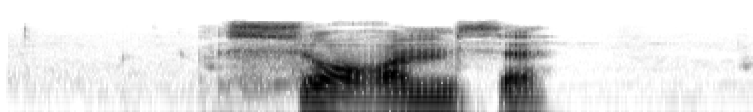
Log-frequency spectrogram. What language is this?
Kabyle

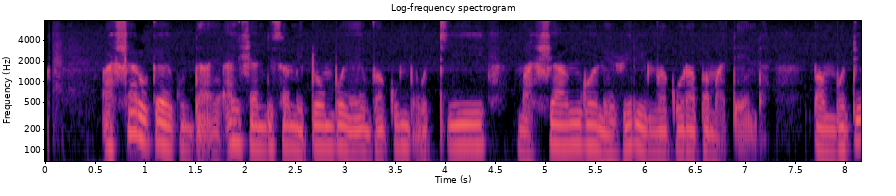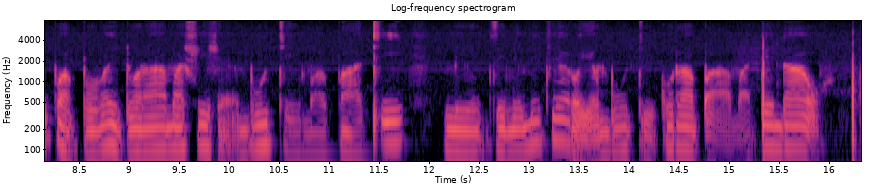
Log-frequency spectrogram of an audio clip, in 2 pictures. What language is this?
Ndau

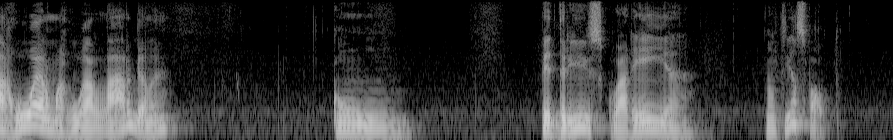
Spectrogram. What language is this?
Portuguese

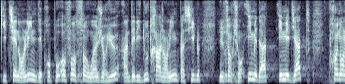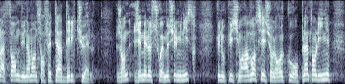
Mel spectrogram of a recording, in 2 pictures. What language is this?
French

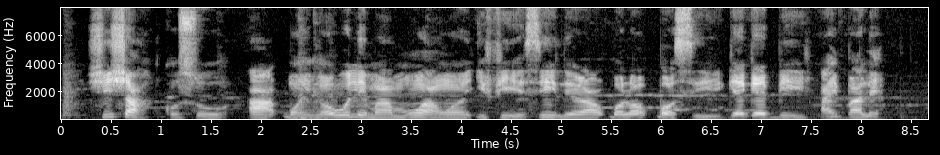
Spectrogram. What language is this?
Yoruba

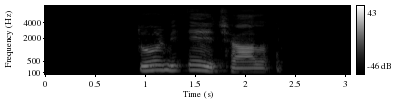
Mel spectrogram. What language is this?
Kohistani Shina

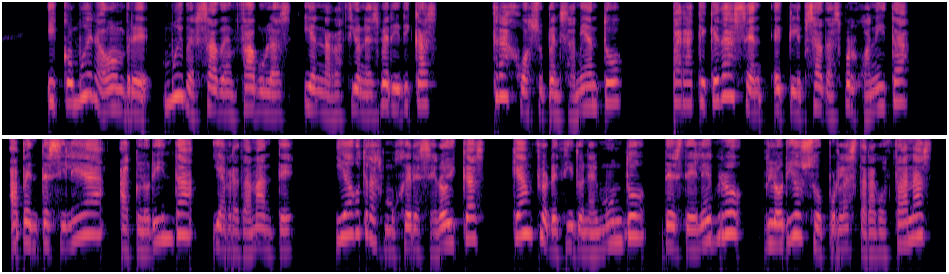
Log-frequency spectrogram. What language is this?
Spanish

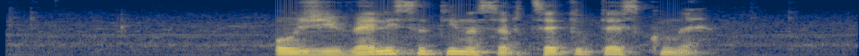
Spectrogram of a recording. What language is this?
Bulgarian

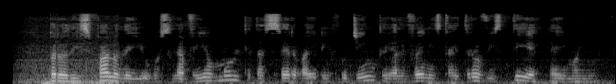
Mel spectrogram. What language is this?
Esperanto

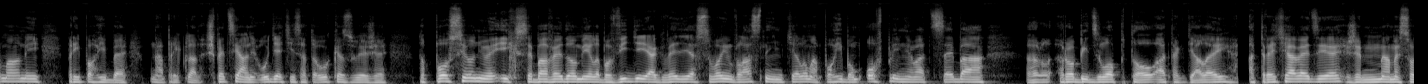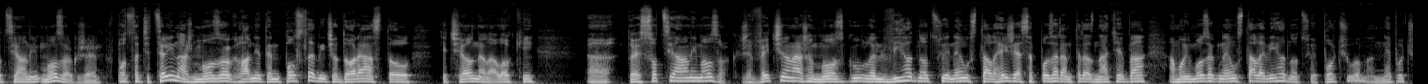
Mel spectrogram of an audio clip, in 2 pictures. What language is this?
Slovak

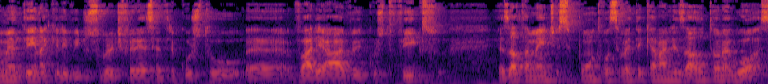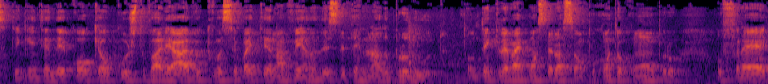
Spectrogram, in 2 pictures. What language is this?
Portuguese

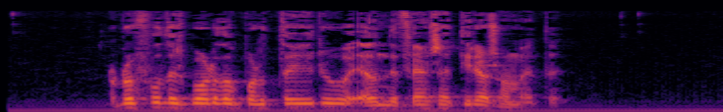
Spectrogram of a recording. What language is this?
Galician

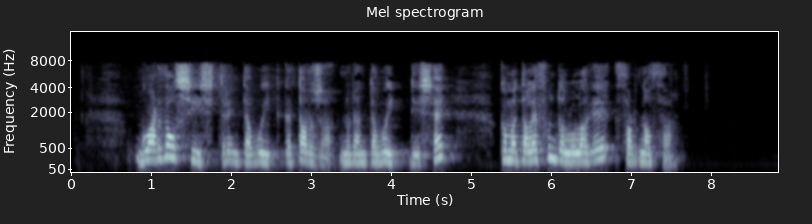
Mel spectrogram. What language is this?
Catalan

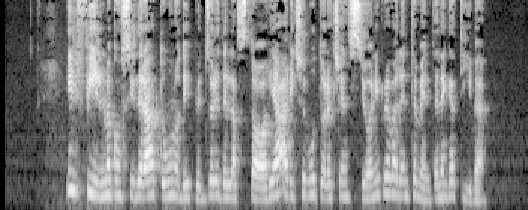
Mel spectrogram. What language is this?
Italian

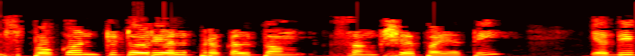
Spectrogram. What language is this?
Sanskrit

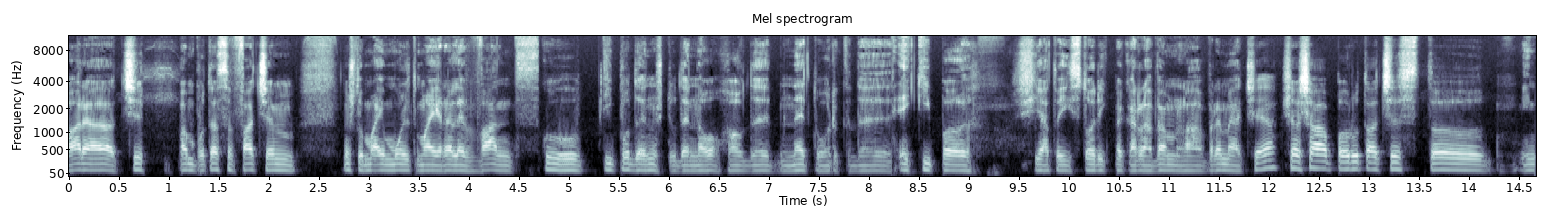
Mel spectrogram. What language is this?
Romanian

